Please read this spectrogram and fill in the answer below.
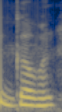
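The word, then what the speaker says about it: govern: गवर्न का मतलब हो गया कि, अब यहाँ पे आर साइलेंट होता है, इसे क्या पढ़ेंगे, गवर्न।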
